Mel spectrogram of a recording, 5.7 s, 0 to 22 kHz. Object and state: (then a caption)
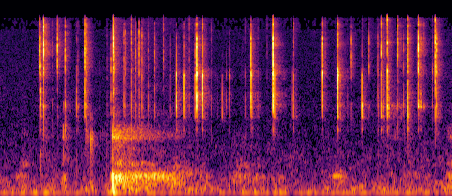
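Metal-frame sunglasses tapped with fingernails. Long nails tap the dark lenses and metal frame of small, thin aviator sunglasses worn on the face. Quick, bright clicks come in scattered bursts, with one fuller knock near 1.4 seconds that leaves a short low hum.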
